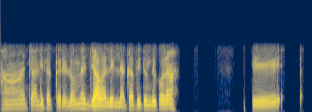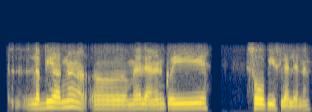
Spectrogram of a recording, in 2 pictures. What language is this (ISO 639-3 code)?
doi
